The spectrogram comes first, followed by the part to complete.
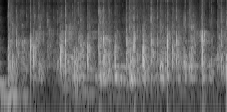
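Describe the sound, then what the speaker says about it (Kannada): A scattered round of hand clapping from a small crowd at a film press meet, irregular claps continuing steadily at moderate loudness. "ಜೋರಾದ ಚಪ್ಪಾಳೆ ಬರ್ಲಿ"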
